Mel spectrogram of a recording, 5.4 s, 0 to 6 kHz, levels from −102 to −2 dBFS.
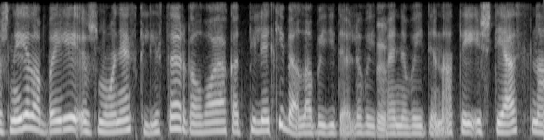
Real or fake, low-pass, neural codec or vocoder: fake; 5.4 kHz; vocoder, 22.05 kHz, 80 mel bands, WaveNeXt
